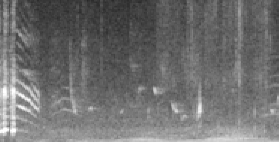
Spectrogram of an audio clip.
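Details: Male pheasant cackling from brush after chasing a person and flying into thorny cover: two short, harsh, harmonic bursts right at the start, then near silence with a steady low hum.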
